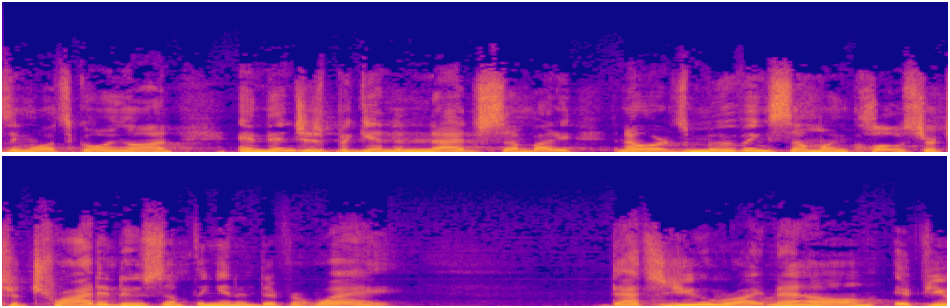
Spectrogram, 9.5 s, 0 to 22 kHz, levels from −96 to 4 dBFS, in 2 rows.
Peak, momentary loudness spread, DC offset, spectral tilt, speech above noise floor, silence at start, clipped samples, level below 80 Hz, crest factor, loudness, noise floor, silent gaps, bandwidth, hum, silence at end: -6 dBFS; 6 LU; under 0.1%; -5 dB/octave; 42 dB; 0 s; under 0.1%; -52 dBFS; 12 dB; -19 LUFS; -61 dBFS; none; 13.5 kHz; none; 0 s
